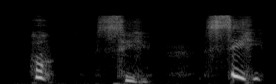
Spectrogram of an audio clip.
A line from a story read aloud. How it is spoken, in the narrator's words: she cried with flaring eyes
